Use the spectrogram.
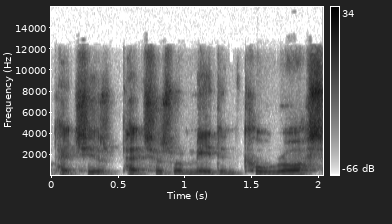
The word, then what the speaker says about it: Culross: pictures were made in col ross or kuros i think is how it's pronounced which is quite tidal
